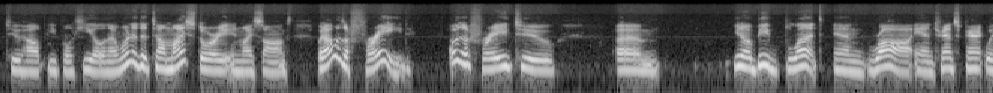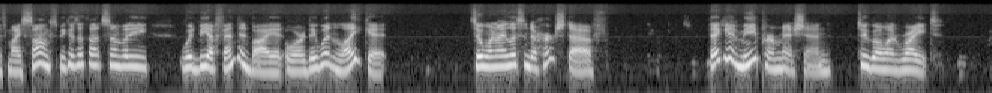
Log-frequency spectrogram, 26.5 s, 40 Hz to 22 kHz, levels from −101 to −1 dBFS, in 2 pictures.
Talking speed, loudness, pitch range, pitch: 145 wpm, -22 LUFS, 180-250 Hz, 215 Hz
